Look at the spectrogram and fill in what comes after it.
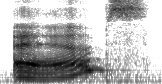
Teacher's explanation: in american english they say herbs okay don't pronounce the h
